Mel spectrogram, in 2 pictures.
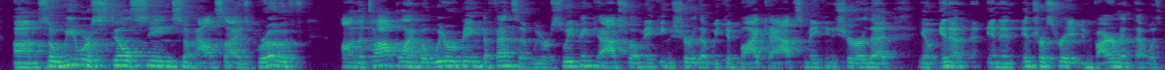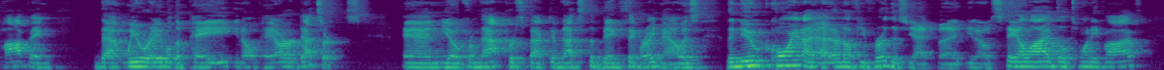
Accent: California, United States; from my perspective, I grew up in California.

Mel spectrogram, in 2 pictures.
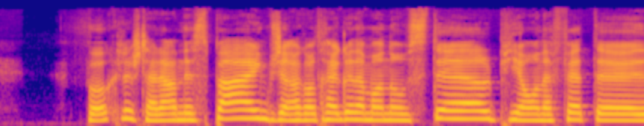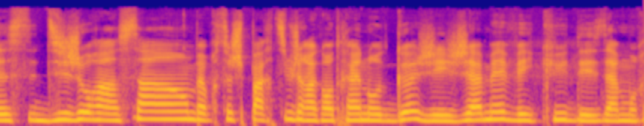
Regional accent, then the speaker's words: Quebec, Canada; vu que je viens de la Gaspésie, les vacances, c'était comme.

